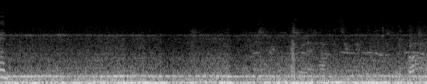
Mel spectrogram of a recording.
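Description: Passenger ferry's engines running: a deep, steady rumble with a constant hum over it.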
